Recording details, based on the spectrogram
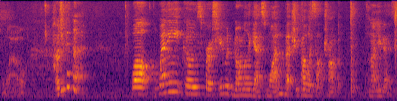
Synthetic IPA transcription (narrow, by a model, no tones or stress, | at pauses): wa̰ʊ | haʊd͡ʒɨɡɛt̪̚ðæt̚ | wɛlˠwɛ̃niɡoʊz̥fɜ˞stʃiwɨdⁿnɔɹml̩ˠiɡɛswʌ̃nbʌtʃipʰɹ̥ɑbəblisɛ̰f̚tʰɹ̥ʌ̃mp | nət͡ʃjɨɡaɪz̥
